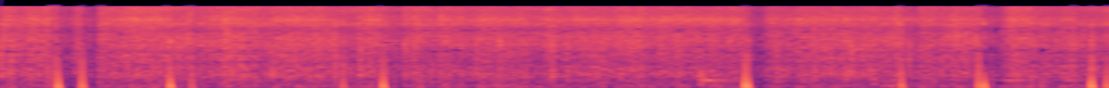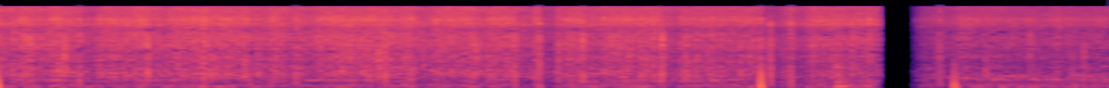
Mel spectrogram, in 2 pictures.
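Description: Onion and garlic paste frying in hot soybean oil in a nonstick frying pan: a steady sizzle with scattered sharp pops and clicks as a spatula stirs it. The sound breaks off for a split second near the end and resumes slightly quieter.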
